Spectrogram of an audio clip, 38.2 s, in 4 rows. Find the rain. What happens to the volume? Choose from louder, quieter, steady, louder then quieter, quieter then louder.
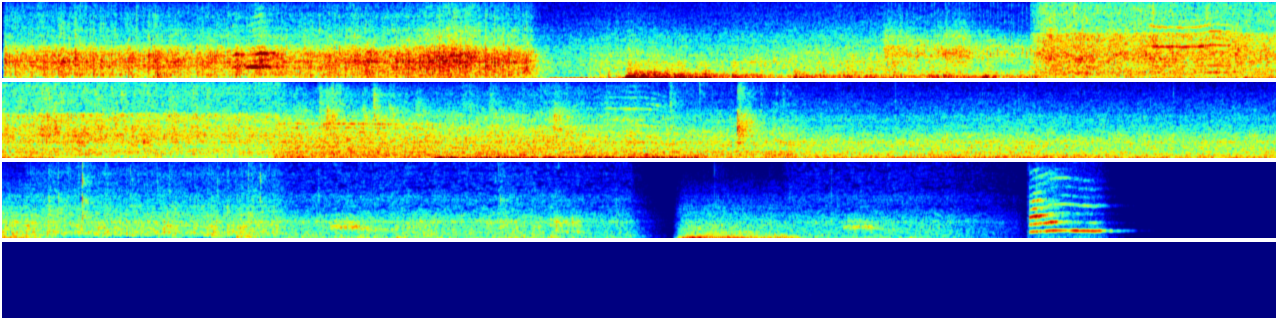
quieter.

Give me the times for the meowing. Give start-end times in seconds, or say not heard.
8.6-10.0, 12.8-14.8, 26.8-27.4.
